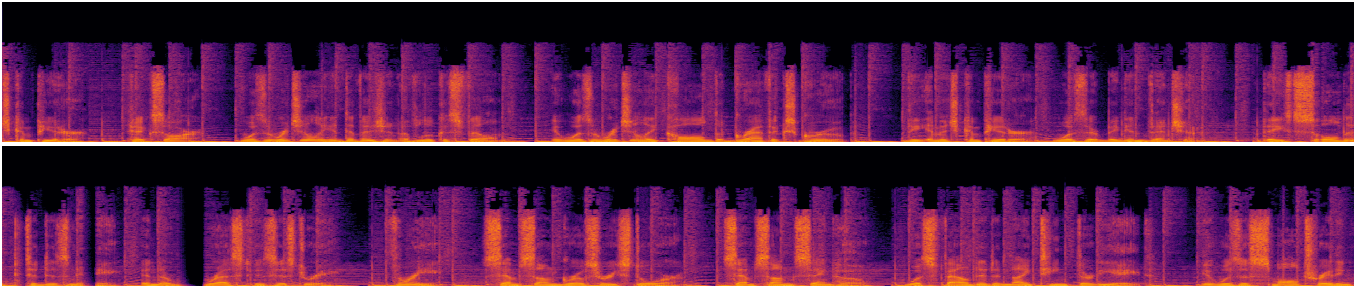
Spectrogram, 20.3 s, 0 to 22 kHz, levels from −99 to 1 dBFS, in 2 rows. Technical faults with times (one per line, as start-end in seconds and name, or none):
9.35-10.34 repeated stalls (stutter)
10.74-10.86 call audio freeze
11.46-11.67 call audio freeze
15.22-16.00 jitter buffer speed-up
17.18-18.28 jitter buffer speed-up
